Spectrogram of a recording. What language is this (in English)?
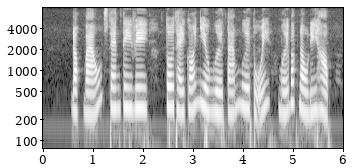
Vietnamese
